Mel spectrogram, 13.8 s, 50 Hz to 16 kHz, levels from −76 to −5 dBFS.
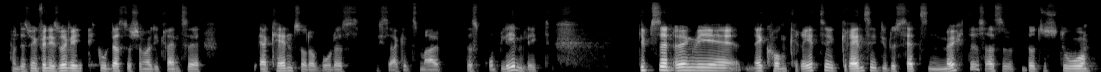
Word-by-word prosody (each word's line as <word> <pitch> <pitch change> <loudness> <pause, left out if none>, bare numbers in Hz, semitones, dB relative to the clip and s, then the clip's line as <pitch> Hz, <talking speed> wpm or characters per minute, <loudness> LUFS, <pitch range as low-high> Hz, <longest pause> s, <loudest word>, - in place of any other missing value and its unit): Und 120 - -9
deswegen 120 +2 -3
finde 135 -2 +4
ich 120 - +1
es - - -5
wirklich 135 -2 +5
echt - - -14
gut, 130 -3 -5
dass 120 -1 +4
du 120 - -6
schon 115 0 -3
mal 110 - -3
die 110 -1 -10
Grenze 110 -1 -4 0.7
erkennst 130 +4 0
oder 95 -1 -5
wo 100 0 -7
das, 100 -1 -9 0.2
ich - - -16
sage - - -7
jetzt - - -18
mal, 95 -1 -3 0.3
das - - -8
Problem 135 +5 -1
liegt. 95 -5 -12 1.1
Gibt 165 0 0
es - - -3
denn 170 -2 +9
irgendwie 150 -3 +5
'ne 135 0 0
konkrete 130 +4 -2
Grenze, 140 +3 +5
die 130 - -10
du 125 -1 -5
setzen 115 -3 -3
möchtest? 115 0 -1
Also, 115 0 -4
würdest 125 -1 -6
du 125 -1 +2
da - - -16
125 Hz, 175 wpm, -26 LUFS, 115-135 Hz, 1.1 s, denn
